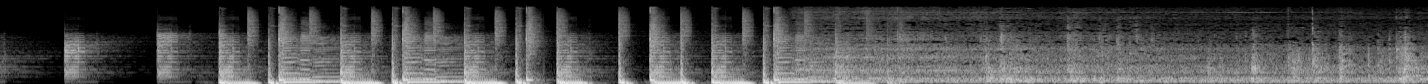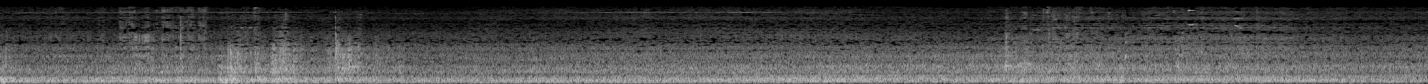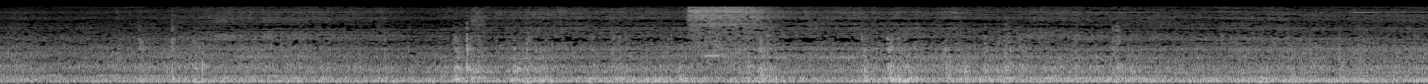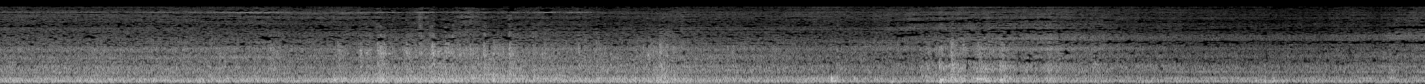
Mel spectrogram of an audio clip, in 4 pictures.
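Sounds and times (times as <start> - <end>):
heavy diesel engines running: 2.2 - 5.9, 6.5 - 57.0
air brakes hissing: 35.4 - 36.5.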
